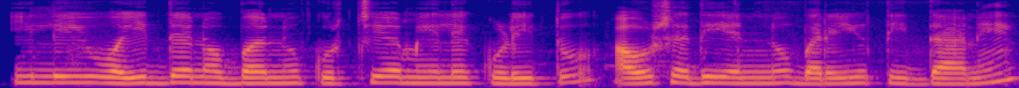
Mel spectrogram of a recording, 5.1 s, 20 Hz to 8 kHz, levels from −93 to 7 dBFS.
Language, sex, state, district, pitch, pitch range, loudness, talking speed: Kannada, female, Karnataka, Chamarajanagar, 200 Hz, 190-210 Hz, -27 LUFS, 105 wpm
